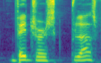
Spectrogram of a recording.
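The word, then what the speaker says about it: Vydra: Vedra, however it's pronounced. Vidra's, it's pronounced correct.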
